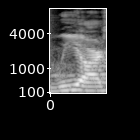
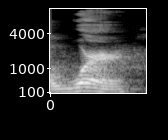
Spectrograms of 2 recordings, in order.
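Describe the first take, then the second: First: The two words are said as separate syllables. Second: The two words merge into one syllable. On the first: "Em vez de we are" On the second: "você pode pronunciar were"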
